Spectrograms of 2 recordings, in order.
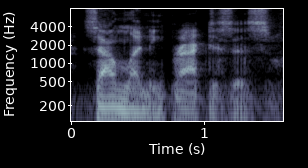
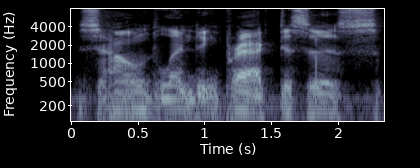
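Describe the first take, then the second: First: Said in the usual way. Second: "Sound lending practices" very slow, low and weighty; emphasis on "Sound lending practices". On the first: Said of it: "Put emphasis on that". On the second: Shown as a demonstration. Telling viewers how to read it, "Sound lending practices" drawn out emphatically. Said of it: "Put emphasis on that when you read it".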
